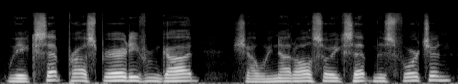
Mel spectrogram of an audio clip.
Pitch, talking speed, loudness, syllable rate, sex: 155 Hz, 145 wpm, -15 LUFS, 4.9 syllables/s, male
